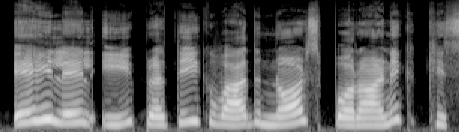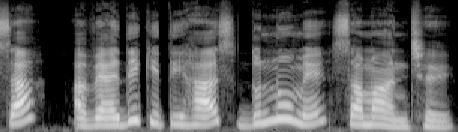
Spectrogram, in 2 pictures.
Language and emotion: Maithili, neutral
